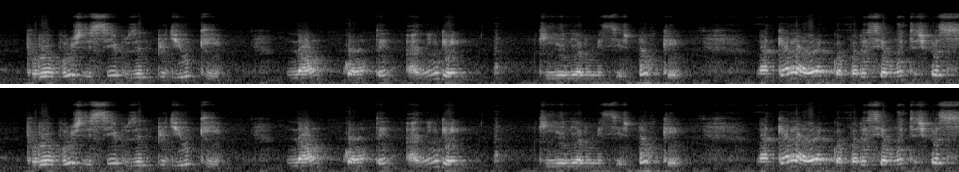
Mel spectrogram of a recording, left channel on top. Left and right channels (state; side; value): identical; both; correlation 1.00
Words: para os discípulos, ele pediu o quê? Não contem a ninguém que ele era o Messias. Por quê? Naquela época apareciam muitas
